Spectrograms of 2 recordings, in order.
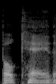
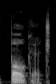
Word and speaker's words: bokeh: although some people pronounce it bokeh, they're wrong. It's bokeh, trust me.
